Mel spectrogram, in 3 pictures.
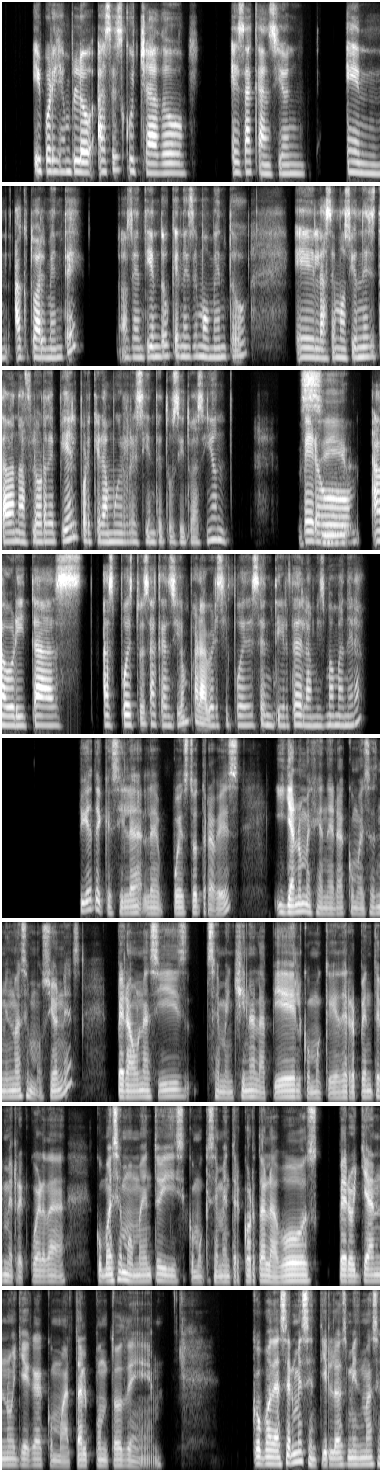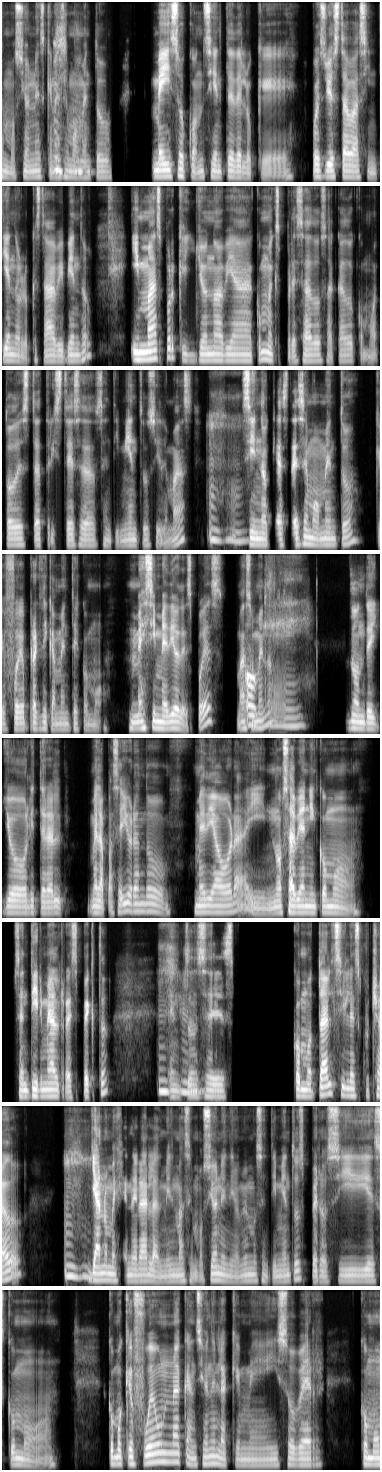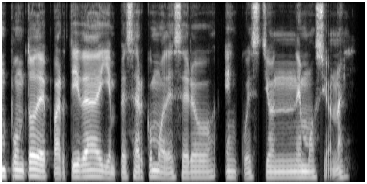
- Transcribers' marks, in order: tapping
- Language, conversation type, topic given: Spanish, podcast, ¿Qué canción te transporta a un recuerdo específico?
